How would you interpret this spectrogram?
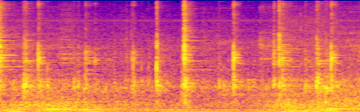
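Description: Sharp irregular metallic ticks, about two a second, as the lift pays out under its own weight; ratchet working normally, no binding.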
